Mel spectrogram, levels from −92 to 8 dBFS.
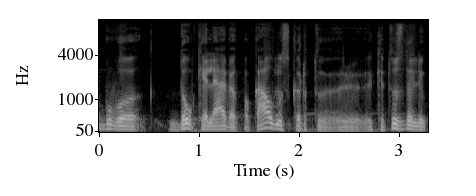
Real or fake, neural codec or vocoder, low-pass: fake; vocoder, 24 kHz, 100 mel bands, Vocos; 10.8 kHz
